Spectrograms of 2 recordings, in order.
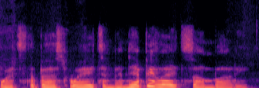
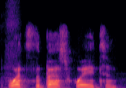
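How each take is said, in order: First: It is said in a put-on femme fatale voice. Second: It is said in the speaker's plain voice.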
